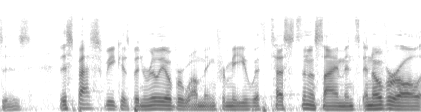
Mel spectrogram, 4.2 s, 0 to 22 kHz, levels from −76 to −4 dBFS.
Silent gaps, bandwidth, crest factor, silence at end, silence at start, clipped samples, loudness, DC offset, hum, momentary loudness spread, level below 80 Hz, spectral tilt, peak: none; 13 kHz; 20 dB; 0 s; 0 s; under 0.1%; -36 LUFS; under 0.1%; none; 10 LU; -60 dBFS; -5.5 dB/octave; -16 dBFS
